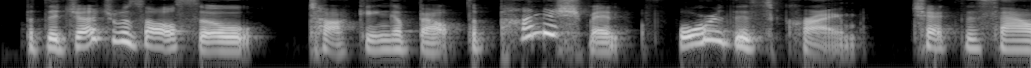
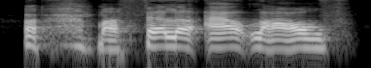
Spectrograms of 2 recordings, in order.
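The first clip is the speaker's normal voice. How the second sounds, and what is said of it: Put-on Texas accent. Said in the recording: “I probably should have said that in more like a Texas accent.”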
